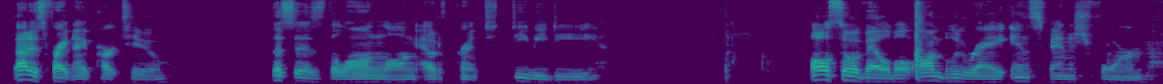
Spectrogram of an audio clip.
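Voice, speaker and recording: A man running a casual video channel reads DVD back covers aloud and chats about his collection. He mentions he's losing his voice, tossing off low-key asides in a fairly bright tone.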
